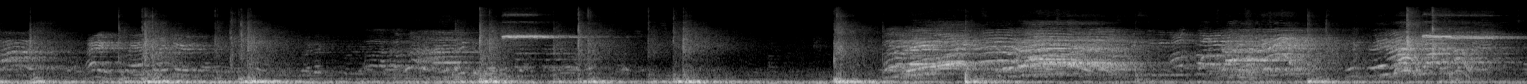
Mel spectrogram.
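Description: Young women call out and cheer loudly in an echoing gym.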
